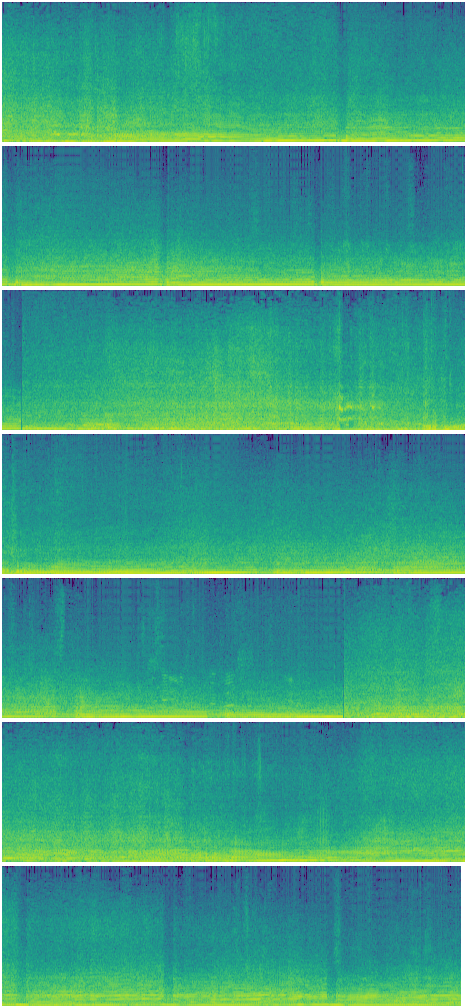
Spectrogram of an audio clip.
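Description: Rally car engines running hard at full throttle, one car after another. The pitch rises through the gears and drops sharply on braking and downshifts into corners, about a second in, around the middle and again near the end, then climbs as each car accelerates away.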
